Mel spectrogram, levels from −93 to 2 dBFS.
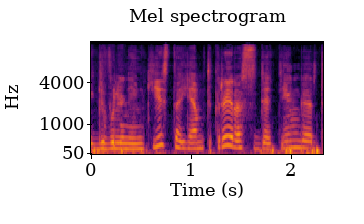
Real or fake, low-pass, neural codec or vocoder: fake; 14.4 kHz; codec, 44.1 kHz, 7.8 kbps, Pupu-Codec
